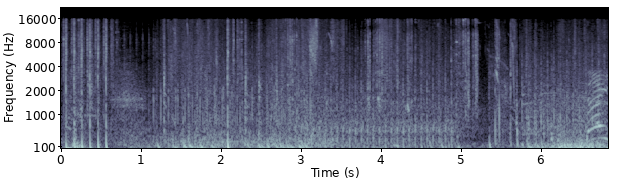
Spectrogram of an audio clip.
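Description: Dense gunfire and machine-gun bursts from a Call of Duty: Vanguard Hardpoint match on the Tuscan map, with continuous rapid shots and sharp individual cracks layered loudly throughout, and no talking.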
